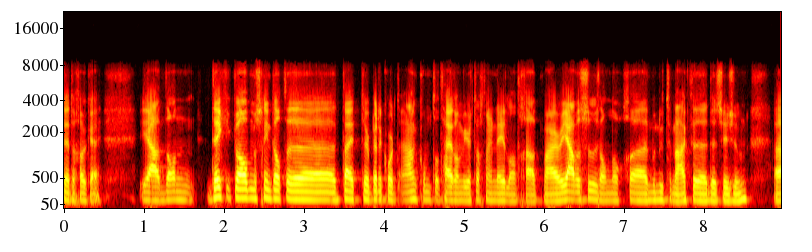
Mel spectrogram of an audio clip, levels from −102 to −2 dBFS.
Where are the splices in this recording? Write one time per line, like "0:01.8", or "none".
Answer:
0:01.7
0:06.7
